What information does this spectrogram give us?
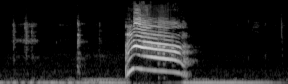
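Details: Single long, nasal hen call on a large Pakistani poultry farm, rising at the start, held for about a second, then falling away. Soft clucks and a steady low machine hum run throughout.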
